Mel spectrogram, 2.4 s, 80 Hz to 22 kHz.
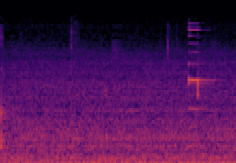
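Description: Canon MAXIFY GX4060 printer's touchscreen control panel giving one short, high beep near the end, confirming the tap that selects a Wi-Fi network; before it only low room tone.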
